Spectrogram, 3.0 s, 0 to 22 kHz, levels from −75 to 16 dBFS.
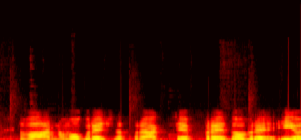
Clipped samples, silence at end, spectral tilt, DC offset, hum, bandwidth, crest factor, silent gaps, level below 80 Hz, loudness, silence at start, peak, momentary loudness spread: under 0.1%; 0 s; -6.5 dB/octave; under 0.1%; none; 7.4 kHz; 14 dB; none; -40 dBFS; -15 LUFS; 0.2 s; 0 dBFS; 5 LU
